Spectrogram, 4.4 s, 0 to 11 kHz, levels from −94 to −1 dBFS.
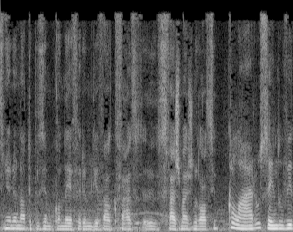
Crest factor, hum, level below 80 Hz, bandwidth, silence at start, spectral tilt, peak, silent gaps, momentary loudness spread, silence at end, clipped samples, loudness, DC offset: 16 dB; none; -48 dBFS; 11 kHz; 0 s; -6 dB/octave; -4 dBFS; none; 8 LU; 0 s; under 0.1%; -20 LUFS; 0.1%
